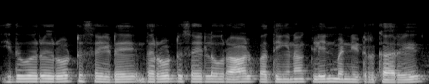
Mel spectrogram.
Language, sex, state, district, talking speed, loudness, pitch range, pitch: Tamil, male, Tamil Nadu, Kanyakumari, 165 wpm, -17 LUFS, 120-130 Hz, 125 Hz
